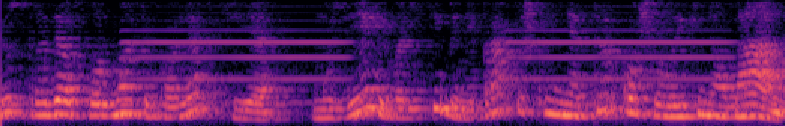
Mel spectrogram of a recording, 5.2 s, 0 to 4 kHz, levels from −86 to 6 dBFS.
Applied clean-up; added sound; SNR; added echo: none; Wind instrument, woodwind instrument; 20 dB; reverberation time 0.7 s.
